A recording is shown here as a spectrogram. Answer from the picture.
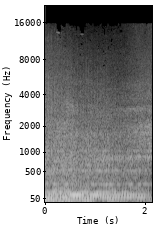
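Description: Ominous background music: a low, steady drone.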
